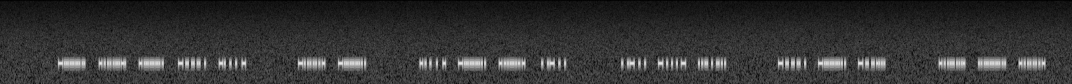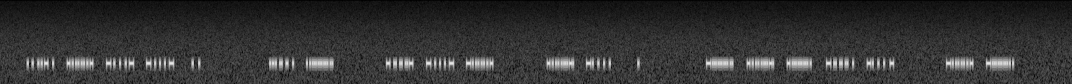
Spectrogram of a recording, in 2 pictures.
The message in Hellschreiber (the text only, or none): BG6FU DE VE0T TNX FER QSO JOHN, 73 AND GL. BG6FU DE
